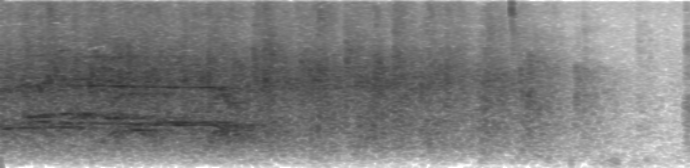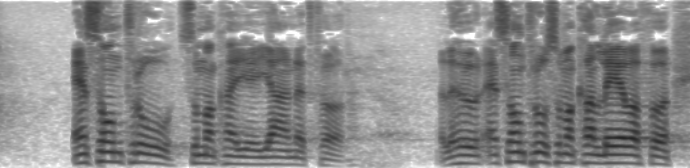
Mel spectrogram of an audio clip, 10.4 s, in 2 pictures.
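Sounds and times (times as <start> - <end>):
crowd applause: 0.0 - 4.6
speech: 5.7 - 7.9, 8.5 - 10.3.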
